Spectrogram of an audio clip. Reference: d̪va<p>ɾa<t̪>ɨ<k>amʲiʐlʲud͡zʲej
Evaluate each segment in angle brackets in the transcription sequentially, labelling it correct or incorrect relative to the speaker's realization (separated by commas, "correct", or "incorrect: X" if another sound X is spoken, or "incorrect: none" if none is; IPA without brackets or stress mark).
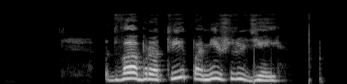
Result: incorrect: b, correct, incorrect: p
